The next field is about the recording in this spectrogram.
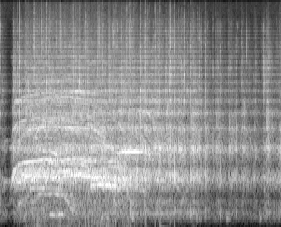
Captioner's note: people applauding and cheering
